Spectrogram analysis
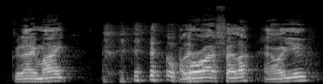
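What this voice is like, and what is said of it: Put-on Australian accent. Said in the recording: “This is a guy from Down Under ... your accents are good, though”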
